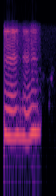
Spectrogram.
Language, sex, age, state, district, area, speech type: Gujarati, female, 45-60, Gujarat, Junagadh, rural, conversation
